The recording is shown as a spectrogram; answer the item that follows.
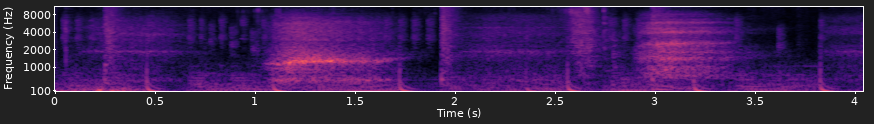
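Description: Background music with a steady bass beat, and two loud breaths from a man catching his breath between workout sets, about one second and three seconds in.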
